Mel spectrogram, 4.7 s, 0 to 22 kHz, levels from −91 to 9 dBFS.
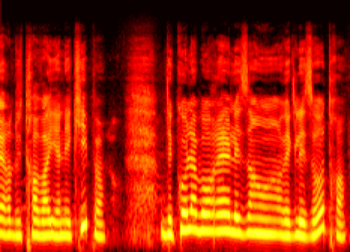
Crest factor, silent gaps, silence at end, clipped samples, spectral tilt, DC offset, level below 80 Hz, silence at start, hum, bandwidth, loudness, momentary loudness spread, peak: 12 dB; none; 0.05 s; under 0.1%; -5.5 dB/octave; under 0.1%; -50 dBFS; 0 s; none; 13.5 kHz; -14 LUFS; 11 LU; 0 dBFS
